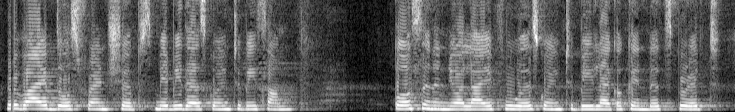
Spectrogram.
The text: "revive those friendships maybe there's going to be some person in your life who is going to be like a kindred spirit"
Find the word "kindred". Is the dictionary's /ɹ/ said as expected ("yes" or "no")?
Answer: no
